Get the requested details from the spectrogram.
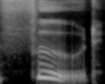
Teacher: Both involve rounded lips, but in good, your lips are only slightly rounded, and the vowel is shorter. While in food, your lips are more tightly rounded and pushed slightly forward, almost like you are making a small circle with your lips.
